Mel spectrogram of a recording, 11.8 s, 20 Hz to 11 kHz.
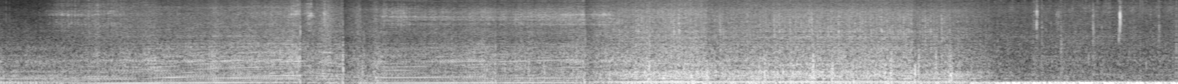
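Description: A hot-rodded Pontiac Tempest's V8 engine running under way, its pitch rising and falling a little in the first few seconds, then louder about six seconds in and again near the end. It is running cleanly on a carburettor freshly tuned for altitude.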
